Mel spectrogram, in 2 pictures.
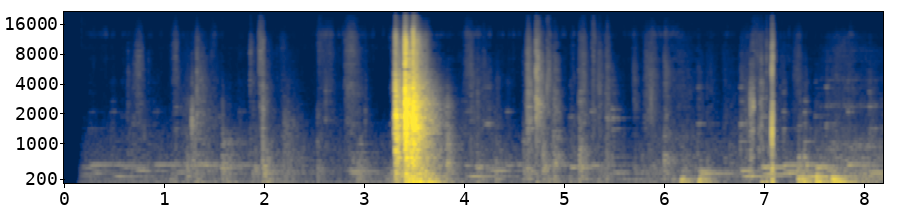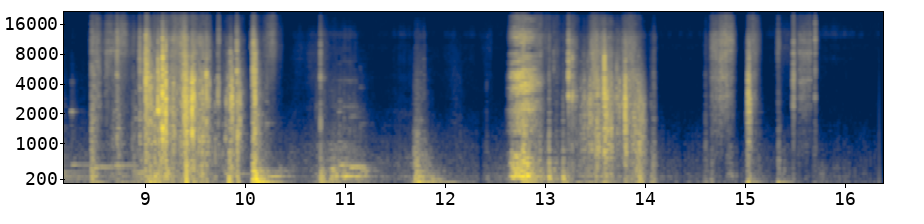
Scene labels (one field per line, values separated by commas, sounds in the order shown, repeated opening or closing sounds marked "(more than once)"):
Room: office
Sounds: phone ringing, door, footsteps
